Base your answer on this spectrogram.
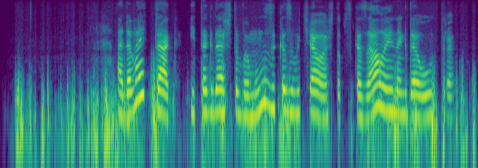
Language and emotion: Russian, positive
